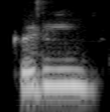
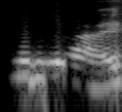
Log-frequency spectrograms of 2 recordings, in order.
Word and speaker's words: goodeid: Goodie. I've heard it both ways. Goodie Yeah, and goodie eye. So yeah. it just So depends on where you're from.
